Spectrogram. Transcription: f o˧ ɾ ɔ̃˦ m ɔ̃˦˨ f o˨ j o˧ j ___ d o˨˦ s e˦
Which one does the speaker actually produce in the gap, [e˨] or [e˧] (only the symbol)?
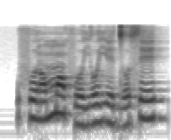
e˨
